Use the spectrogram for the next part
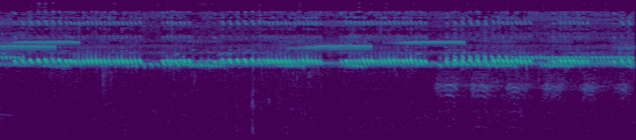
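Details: High pulsing trills of evening crickets on Aroha Island, New Zealand, several callers overlapping in bursts with short gaps, a higher steady tone layered above, and a faint lower buzzing toward the end.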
